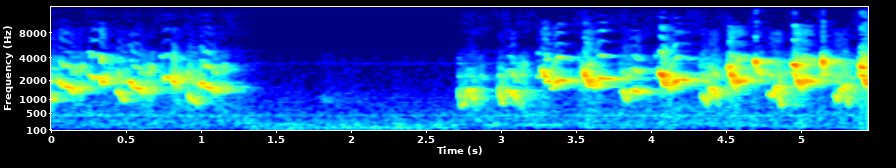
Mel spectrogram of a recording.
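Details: Belgrade 2016 Serbian singer canary, excited, singing falling chirped notes, pausing about a second and a half, then returning with louder rapid trills and sharp bright accents.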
